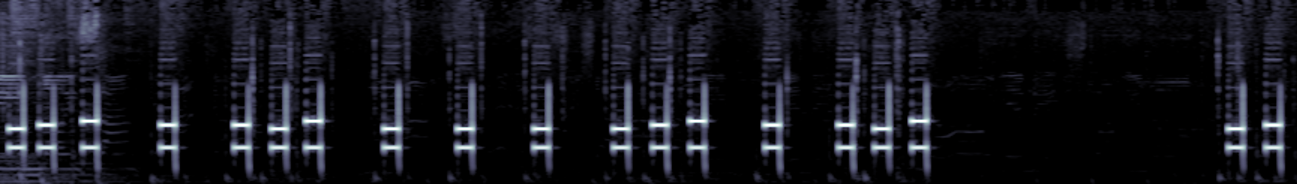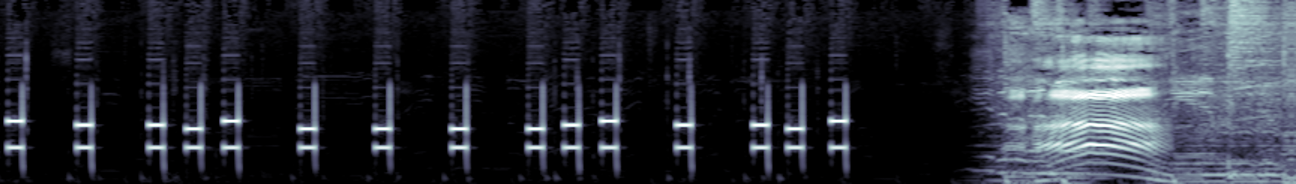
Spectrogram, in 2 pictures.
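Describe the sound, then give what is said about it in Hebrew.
Telephone keypad tones play a Hasidic song: many short, pitched beeps in rhythmic melodic phrases, in two long runs separated by a pause, followed by a brief loud burst of noisy sound at the end. “איך אתם מנגנים לי שיר חסידי דרך מקשי הטלפון שלכם.”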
